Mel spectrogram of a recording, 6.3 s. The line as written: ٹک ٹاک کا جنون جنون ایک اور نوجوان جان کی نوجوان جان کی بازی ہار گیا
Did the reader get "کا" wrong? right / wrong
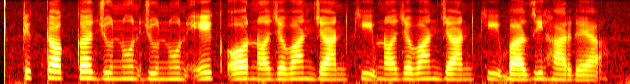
right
